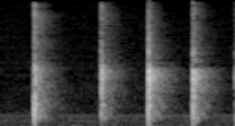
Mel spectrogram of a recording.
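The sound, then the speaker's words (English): Five sharp hand claps in a quick, fairly steady rhythm, each a crisp slap with a short decay, given in congratulation to new Hall of Famer John Randall, with no talking and only a faint low hum between them. “There, a quick little clap.”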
